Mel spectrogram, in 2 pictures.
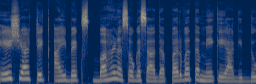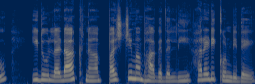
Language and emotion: Kannada, neutral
